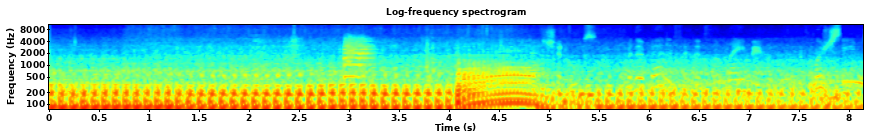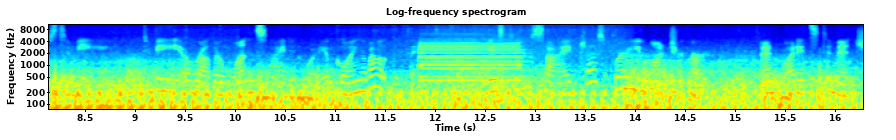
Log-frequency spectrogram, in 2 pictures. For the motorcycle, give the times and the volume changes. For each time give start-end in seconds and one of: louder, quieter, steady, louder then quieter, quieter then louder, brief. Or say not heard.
0.0-16.2 quieter.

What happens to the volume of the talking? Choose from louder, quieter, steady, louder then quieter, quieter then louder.
steady.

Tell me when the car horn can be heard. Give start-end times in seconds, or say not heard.
2.3-3.8, 11.6-13.0.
